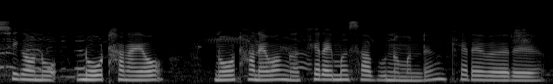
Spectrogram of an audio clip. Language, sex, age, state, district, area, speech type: Bodo, female, 30-45, Assam, Udalguri, urban, spontaneous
